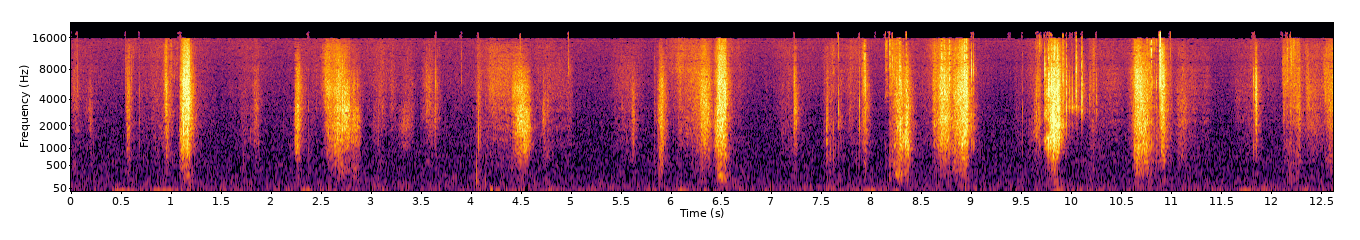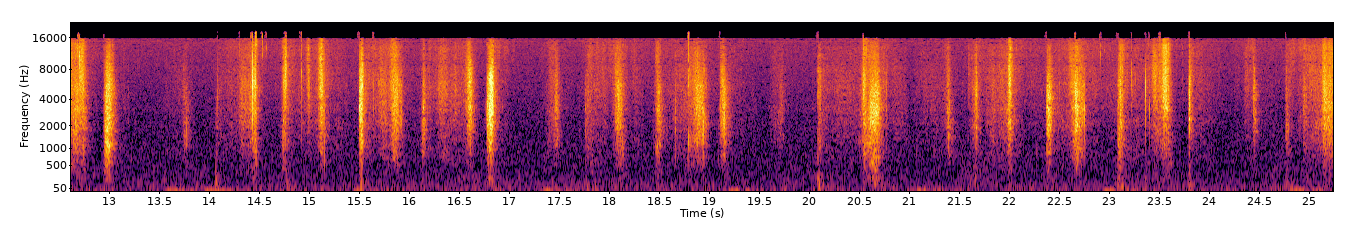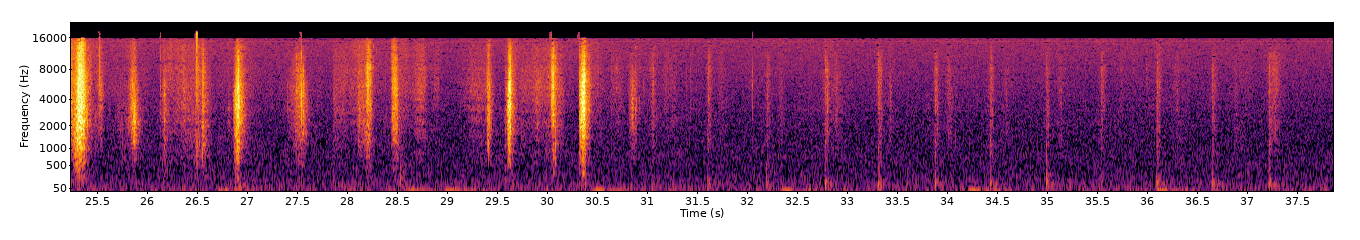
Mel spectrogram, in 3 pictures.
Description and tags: Shuffling on concrete: slippers. Recorded with a ZOOM H2 in a basement of a house, normalized with Audacity.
